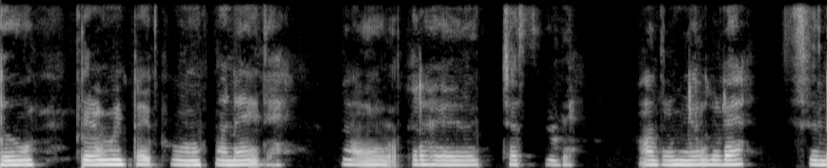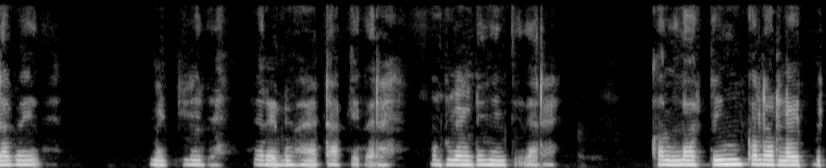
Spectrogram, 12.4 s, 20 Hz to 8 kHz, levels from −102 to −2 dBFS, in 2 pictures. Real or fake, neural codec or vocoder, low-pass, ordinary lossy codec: fake; codec, 16 kHz, 4 kbps, FreqCodec, larger model; none; none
